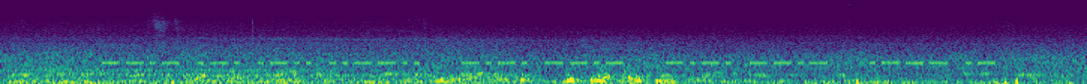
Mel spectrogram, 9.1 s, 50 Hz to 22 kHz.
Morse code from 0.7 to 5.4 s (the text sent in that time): QRL? CQ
